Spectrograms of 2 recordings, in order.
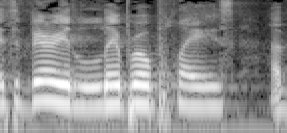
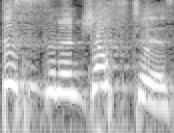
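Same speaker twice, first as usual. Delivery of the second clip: imitated woman yelling, higher and louder; 8 semitones higher, 6 dB louder than usual. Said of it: "she's yelling".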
